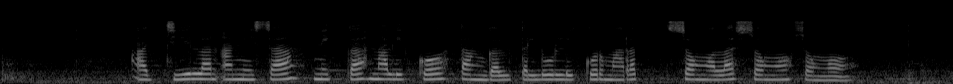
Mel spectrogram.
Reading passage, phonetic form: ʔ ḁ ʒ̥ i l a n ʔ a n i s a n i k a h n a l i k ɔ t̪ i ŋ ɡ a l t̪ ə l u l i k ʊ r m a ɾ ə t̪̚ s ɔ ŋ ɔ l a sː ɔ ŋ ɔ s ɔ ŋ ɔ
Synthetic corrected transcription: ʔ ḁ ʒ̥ i l a n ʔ a n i s a n i k a h n a l i k ɔ t̪ a ŋ ɡ a l t̪ ə l u l i k ʊ r m a ɾ ə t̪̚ s ɔ ŋ ɔ l a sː ɔ ŋ ɔ s ɔ ŋ ɔ

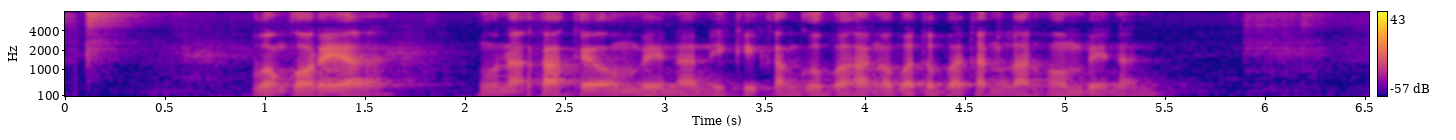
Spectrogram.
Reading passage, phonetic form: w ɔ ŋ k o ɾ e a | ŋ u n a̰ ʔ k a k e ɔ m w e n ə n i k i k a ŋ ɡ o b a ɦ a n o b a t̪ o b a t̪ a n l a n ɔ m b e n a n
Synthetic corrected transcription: w ɔ ŋ k o ɾ e a | ŋ u n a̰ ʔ k a k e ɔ m b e n a n i k i k a ŋ ɡ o b a ɦ a n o b a t̪ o b a t̪ a n l a n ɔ m b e n a n

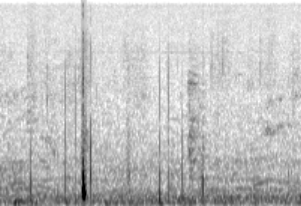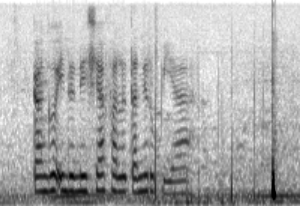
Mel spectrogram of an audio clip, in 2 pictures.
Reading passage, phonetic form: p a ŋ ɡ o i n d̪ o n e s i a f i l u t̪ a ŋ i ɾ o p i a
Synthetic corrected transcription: k a ŋ ɡ o i n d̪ o n e s i a f a l u t̪ a n i ɾ u p i a

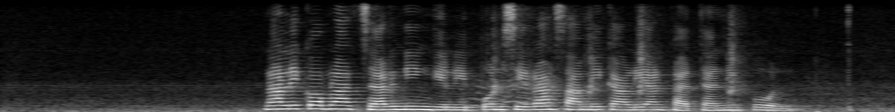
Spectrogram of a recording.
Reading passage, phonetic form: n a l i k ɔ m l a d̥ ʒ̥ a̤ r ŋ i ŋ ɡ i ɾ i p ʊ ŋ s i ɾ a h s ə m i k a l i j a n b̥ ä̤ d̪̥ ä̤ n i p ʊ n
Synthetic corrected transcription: n a l i k ɔ m l a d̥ ʒ̥ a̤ r ŋ i ŋ ɡ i l i p ʊ n s i ɾ a h s a m i k a l i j a n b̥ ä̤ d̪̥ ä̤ n i p ʊ n

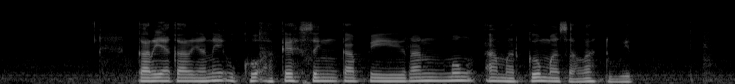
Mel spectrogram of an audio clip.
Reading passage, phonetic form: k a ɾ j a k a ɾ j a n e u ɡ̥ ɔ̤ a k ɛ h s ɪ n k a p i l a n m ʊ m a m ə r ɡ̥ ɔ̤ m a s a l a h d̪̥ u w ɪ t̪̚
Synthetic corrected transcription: k a ɾ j a k a ɾ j a n e u ɡ̥ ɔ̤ a k ɛ h s ɪ ŋ k a p i ɾ a n m ʊ ŋ a m a r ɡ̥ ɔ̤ m a s a l a h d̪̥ u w ɪ t̪̚

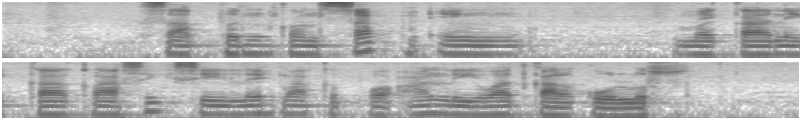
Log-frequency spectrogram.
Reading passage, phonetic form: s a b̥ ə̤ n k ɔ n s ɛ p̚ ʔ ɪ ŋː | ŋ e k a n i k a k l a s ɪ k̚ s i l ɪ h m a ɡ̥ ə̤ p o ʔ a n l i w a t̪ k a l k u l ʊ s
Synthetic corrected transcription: s a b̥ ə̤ n k ɔ n s ɛ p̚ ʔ ɪ ŋ | m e k a n i k a k l a s ɪ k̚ s i l ɪ h m a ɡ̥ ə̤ p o ʔ a n l i w a t̪ k a l k u l ʊ s

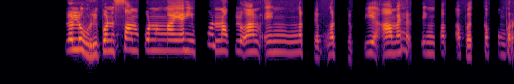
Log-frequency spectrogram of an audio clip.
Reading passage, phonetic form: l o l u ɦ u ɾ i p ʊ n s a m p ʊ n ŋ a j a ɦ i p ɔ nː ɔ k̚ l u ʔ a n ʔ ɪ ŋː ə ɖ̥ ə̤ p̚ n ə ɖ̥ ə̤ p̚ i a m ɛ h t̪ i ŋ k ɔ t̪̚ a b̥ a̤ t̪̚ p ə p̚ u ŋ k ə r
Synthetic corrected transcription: l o l u ɦ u ɾ i p ʊ n s a m p ʊ n ŋ a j a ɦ i p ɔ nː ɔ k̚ l u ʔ a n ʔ ɪ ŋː ə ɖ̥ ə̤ p̚ ŋ ə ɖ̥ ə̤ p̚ i a m ɛ h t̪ i ŋ k ɔ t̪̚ a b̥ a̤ t̪̚ k ə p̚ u ŋ k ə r

